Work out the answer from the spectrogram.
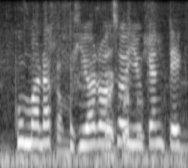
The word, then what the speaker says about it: Kumarakom: How to pronounce it correctly, this place? This is for Kumarakom. Kumarakom.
